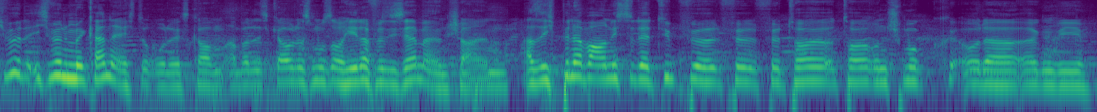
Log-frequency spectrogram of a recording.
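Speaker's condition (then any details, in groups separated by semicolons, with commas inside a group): Tourette syndrome; onset at age 6, small tics even earlier per grandmother, no direct link to mother's death; occasional small tics during conversation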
